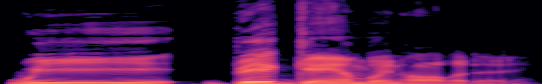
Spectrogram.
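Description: A man's voice: medium pitch, animated, takes it slowly, clean tone, no echo, clean studio sound. A man co-hosting a comedy podcast, telling casual comic stories with profane, jokey banter.

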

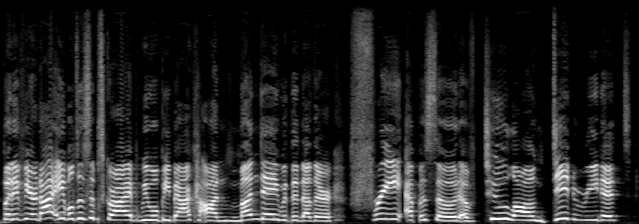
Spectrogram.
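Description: A woman's voice: extremely high pitch, a little slow, hardly any pauses, bright, forceful tone. A woman co-hosting a casual comedy podcast, giggly and prone to talking through laughter. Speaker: podcast co-host.

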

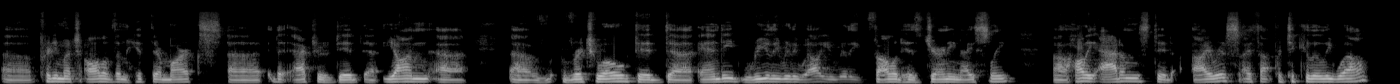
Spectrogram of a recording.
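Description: A man speaking as a guest reviewer in a conversational discussion, haltingly, repeating words for emphasis. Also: medium pitch, fairly even intonation, mellow.

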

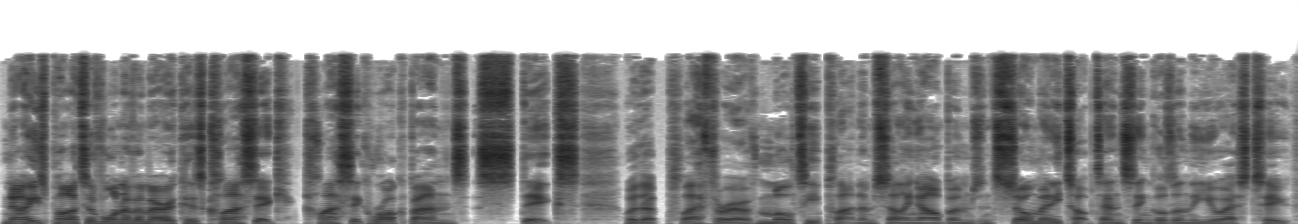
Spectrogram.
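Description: A man's voice: mid-range voice, moderate pace, fairly bright tone, dry recording, clean studio sound. An English man with a slight Scottish lilt, hosting a rock podcast, chatty and upbeat, reading his intro then chatting with his guest. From England. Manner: chatty, upbeat, laughs easily. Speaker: podcast host. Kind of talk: scripted intro then casual interview.

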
